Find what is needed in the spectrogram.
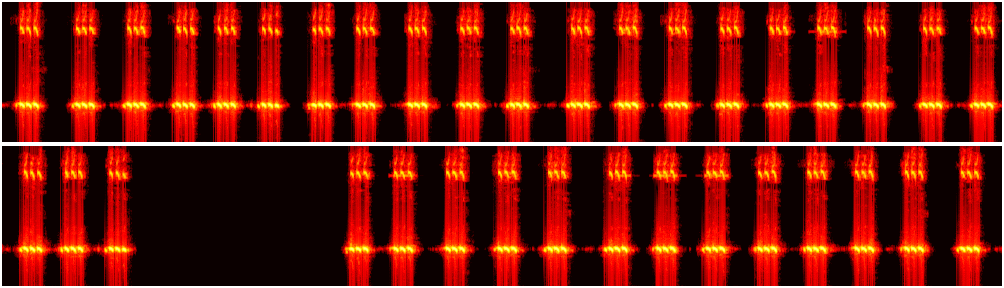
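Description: A cricket chirping in a fast, even train of short, high-pitched pulses, about four to five a second. The chirping breaks off for about a second just past the middle, then resumes.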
